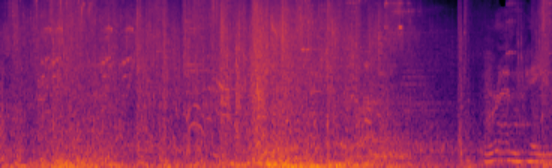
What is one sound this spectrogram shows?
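Magic spells whoosh and crackle during a game battle.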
